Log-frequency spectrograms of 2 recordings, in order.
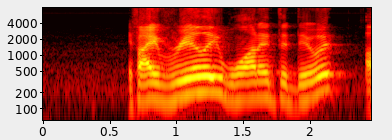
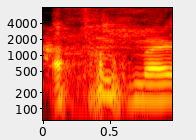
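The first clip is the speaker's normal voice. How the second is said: laughing mimicry; faster than usual. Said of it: "mocking the Mary impression".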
